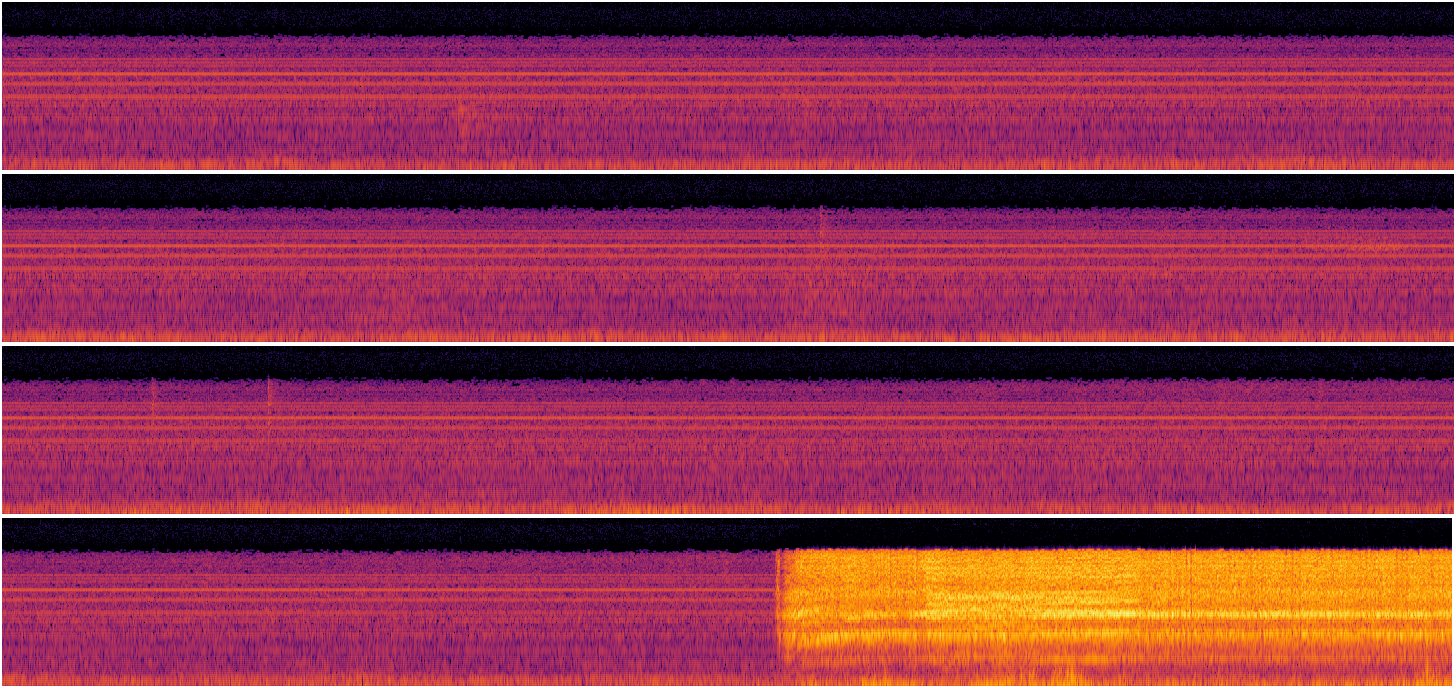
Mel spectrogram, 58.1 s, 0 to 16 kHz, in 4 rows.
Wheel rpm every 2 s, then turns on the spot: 0, 0, 0, 0, 0, 0, 0, 0, 0, 0, 0, 0, 0, 0, 0, 0, 0, 0, 0, 0, 0, 0, 0, 0, 0, 30, 150, 160, 170.
none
